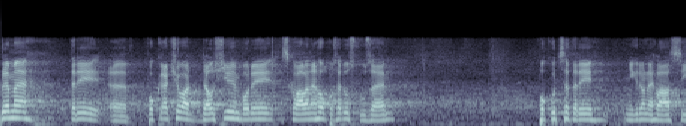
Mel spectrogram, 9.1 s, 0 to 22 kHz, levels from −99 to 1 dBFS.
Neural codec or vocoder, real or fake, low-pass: none; real; 7.2 kHz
